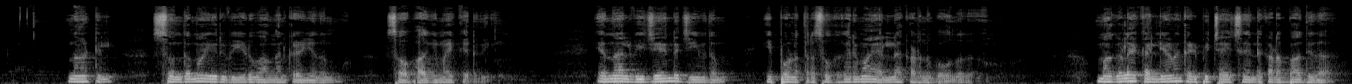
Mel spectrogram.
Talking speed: 95 wpm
